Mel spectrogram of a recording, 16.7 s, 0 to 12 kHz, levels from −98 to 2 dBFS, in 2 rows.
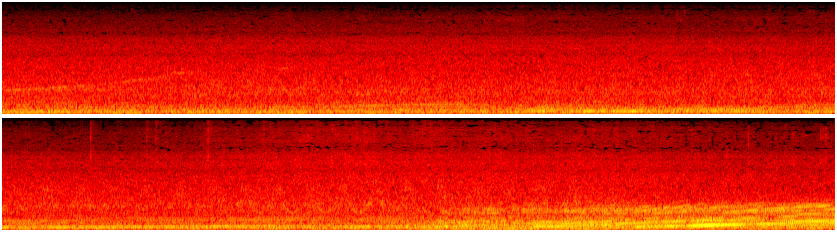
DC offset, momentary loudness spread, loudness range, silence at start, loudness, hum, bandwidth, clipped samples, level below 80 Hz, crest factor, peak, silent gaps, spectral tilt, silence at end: under 0.1%; 11 LU; 11 LU; 0 s; -35 LUFS; none; 11 kHz; under 0.1%; -44 dBFS; 18 dB; -16 dBFS; none; -7.5 dB/octave; 0 s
